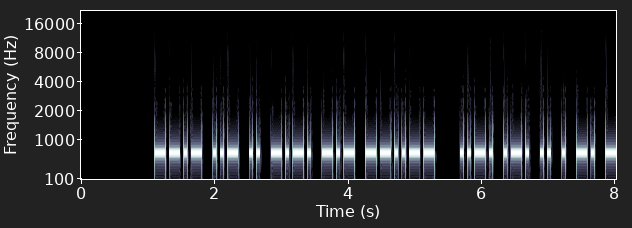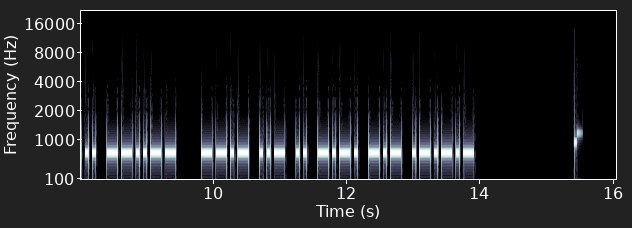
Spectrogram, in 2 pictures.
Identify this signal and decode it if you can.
Morse code, heard as a keyed tone, about 22 wpm, 700 Hz. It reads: QUICK, FRIEND, QUICK.
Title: Sentences from Top 500 Words 22wpm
